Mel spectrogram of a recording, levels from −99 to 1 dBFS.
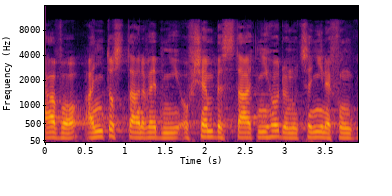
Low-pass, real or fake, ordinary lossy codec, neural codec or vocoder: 10.8 kHz; real; AAC, 48 kbps; none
